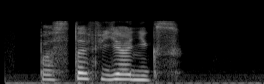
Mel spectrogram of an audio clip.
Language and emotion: Russian, neutral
